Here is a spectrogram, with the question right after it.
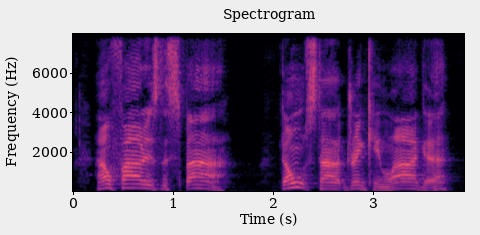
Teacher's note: The calm vowel is quite far forward.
